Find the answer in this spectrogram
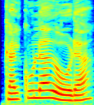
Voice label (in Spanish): "calculadora", Spanish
